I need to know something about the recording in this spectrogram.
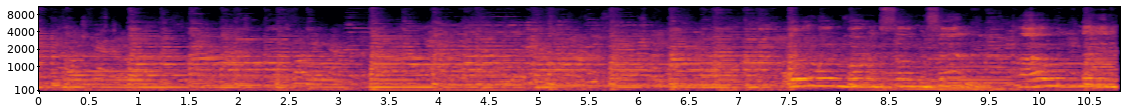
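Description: Guitar strumming the chords of the song's intro in a steady rhythm, with a harmonica joining in with wavering, bent notes in the second half.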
